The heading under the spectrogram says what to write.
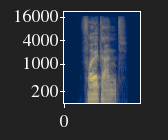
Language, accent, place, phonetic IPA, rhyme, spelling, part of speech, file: German, Germany, Berlin, [ˈfɔltɐnt], -ɔltɐnt, folternd, verb, De-folternd.ogg
- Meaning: present participle of foltern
